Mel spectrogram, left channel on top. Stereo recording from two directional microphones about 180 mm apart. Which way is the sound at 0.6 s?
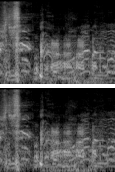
80° right.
